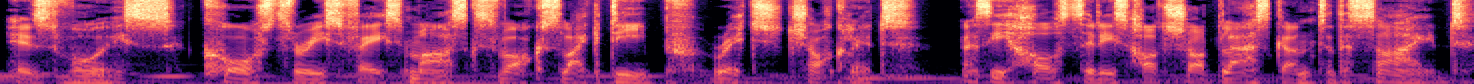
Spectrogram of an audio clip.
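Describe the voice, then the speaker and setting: A man's voice: low voice, fairly even intonation, a little slow, creaky, few pauses. A man reading scripted, dramatic narration for an audio story. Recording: music under the voice. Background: music.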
